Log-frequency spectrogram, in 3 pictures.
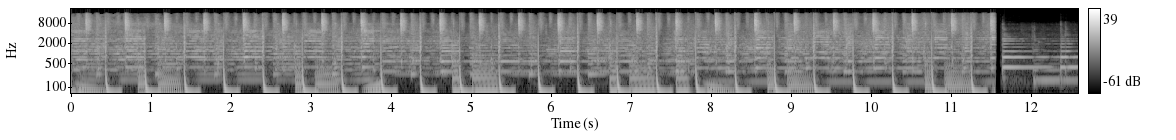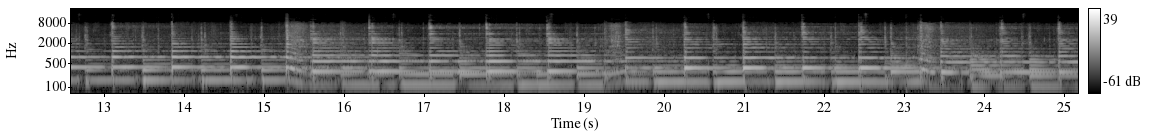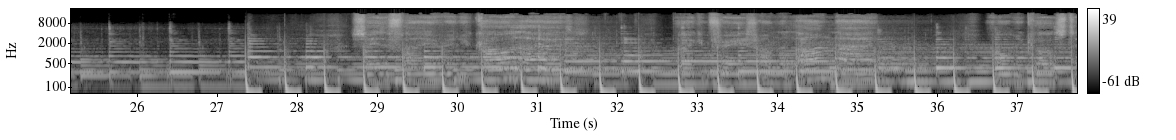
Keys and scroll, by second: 8.3 Down, 8.4 Right, 8.8 Down, 9.1 Right, 9.2 Down, 9.7 Left, 13.5 Right.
